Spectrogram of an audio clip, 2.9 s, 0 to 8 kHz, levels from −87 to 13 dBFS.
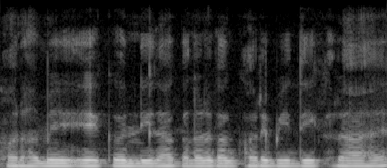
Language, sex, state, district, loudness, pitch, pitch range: Hindi, male, Bihar, Patna, -15 LUFS, 125 Hz, 125-130 Hz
